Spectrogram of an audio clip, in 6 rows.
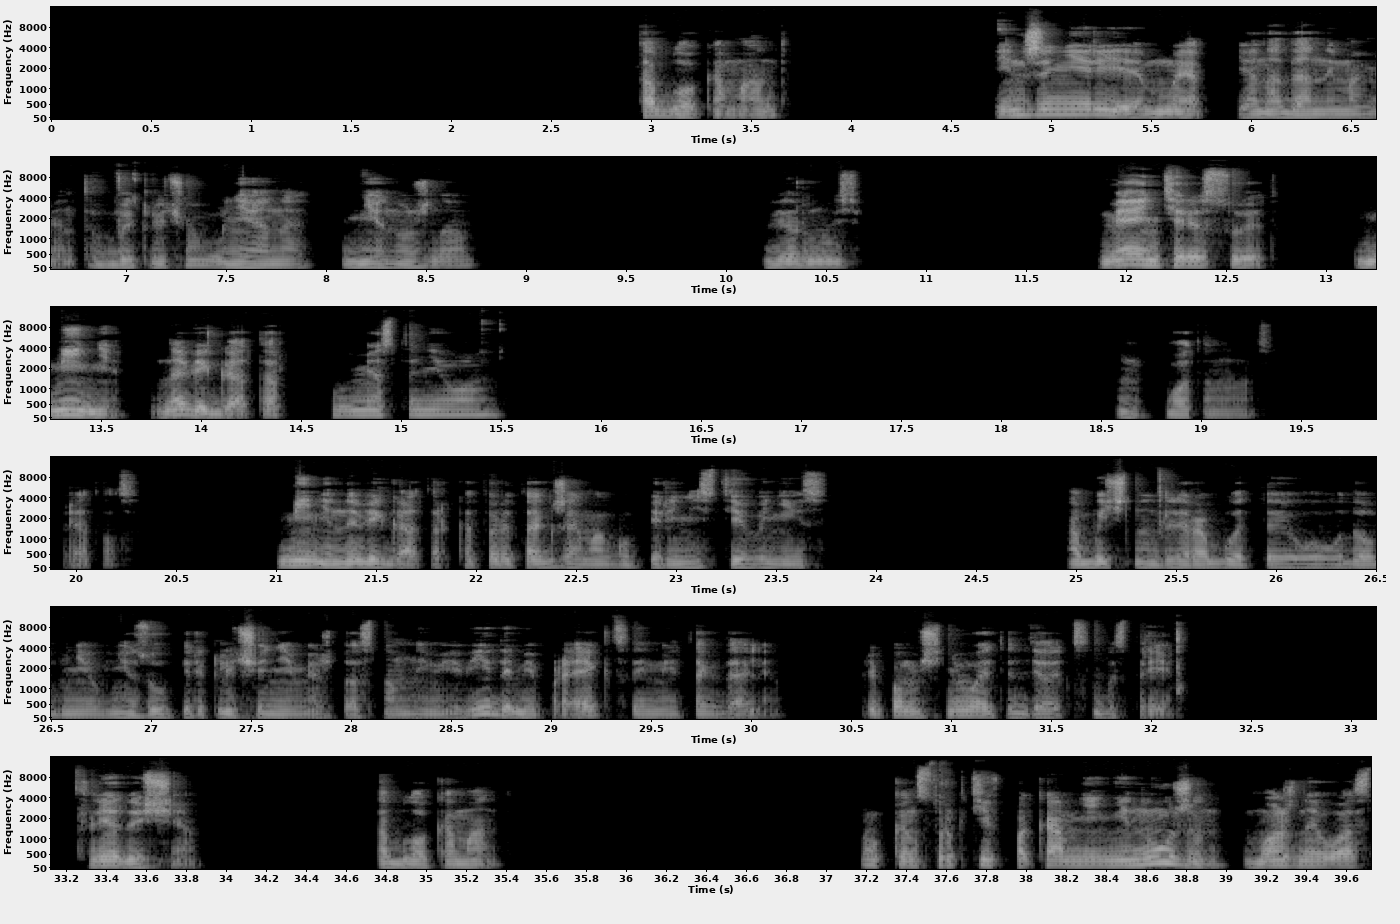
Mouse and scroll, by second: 4.5 click, 6.8 click, 9.4 click, 15.3 click, 20.8-23.9 drag, 33.0 click, 34.0 click.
